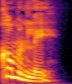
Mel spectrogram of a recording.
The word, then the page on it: commonly: British English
